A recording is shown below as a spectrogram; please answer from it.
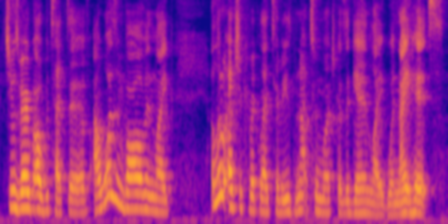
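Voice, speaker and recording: Her voice is dark, fairly low, expressive and quick. She's a young woman from Brooklyn being interviewed, telling her story casually and talkatively while laughing frequently.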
